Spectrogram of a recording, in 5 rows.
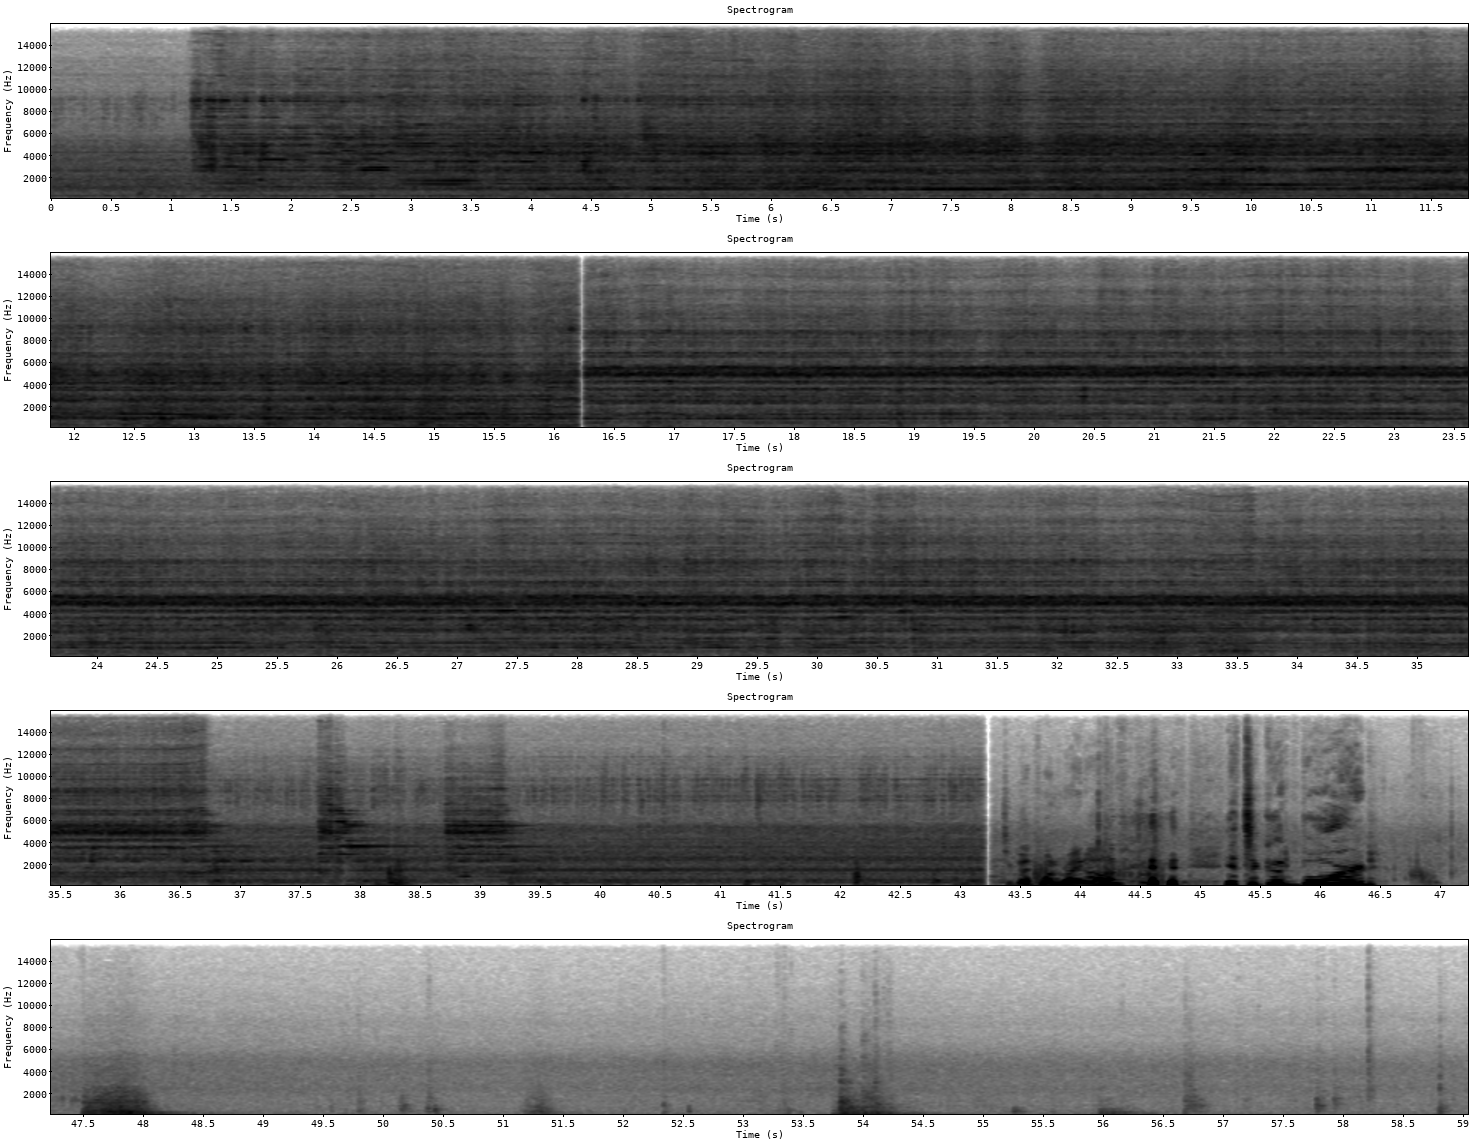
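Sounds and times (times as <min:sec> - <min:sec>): power saw cutting wood: 0:00.6 - 0:47.6.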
